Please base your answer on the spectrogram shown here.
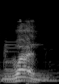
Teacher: ele vai terminar mais no som do N do que no do E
